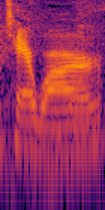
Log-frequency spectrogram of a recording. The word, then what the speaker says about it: terroir: the rain the soil composition really changes the terroir I don't even know if i'm pronouncing it right you're spot-on yeah tell say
